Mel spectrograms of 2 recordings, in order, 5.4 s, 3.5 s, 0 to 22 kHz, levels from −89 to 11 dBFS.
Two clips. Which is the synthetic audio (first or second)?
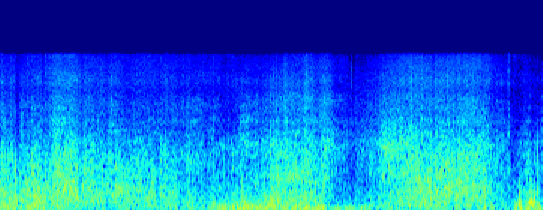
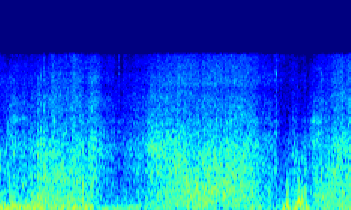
first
